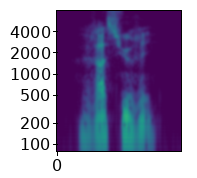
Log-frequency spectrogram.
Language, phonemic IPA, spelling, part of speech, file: French, /ʁa.sy.ʁe/, rassurer, verb, Fr-rassurer.ogg
- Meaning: 1. to reassure 2. to calm down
